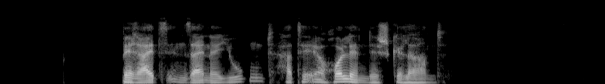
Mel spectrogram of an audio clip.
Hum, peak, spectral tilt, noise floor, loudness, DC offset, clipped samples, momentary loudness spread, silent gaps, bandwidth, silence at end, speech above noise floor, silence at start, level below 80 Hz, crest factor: none; -2 dBFS; -5.5 dB/octave; -82 dBFS; -23 LUFS; under 0.1%; under 0.1%; 13 LU; none; 9.2 kHz; 1.65 s; 60 dB; 1.25 s; -50 dBFS; 22 dB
